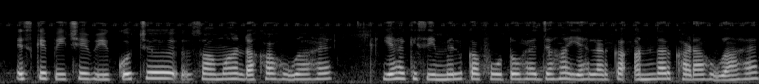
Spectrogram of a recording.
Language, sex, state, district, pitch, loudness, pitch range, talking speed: Hindi, female, Bihar, Jahanabad, 245 Hz, -23 LUFS, 235-255 Hz, 165 wpm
